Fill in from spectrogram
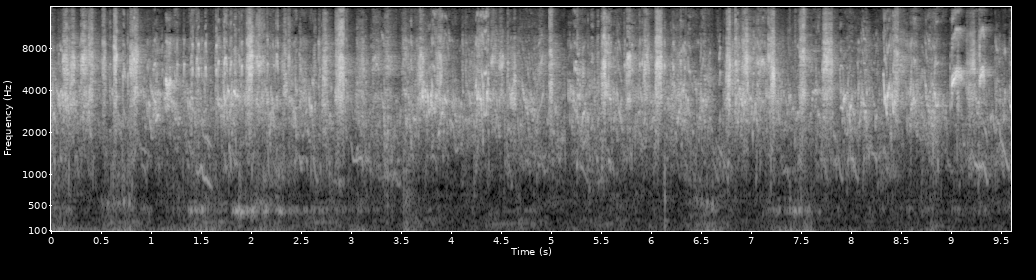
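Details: A colony of 30 pairs of budgerigars chirping together: dense, continuous high-pitched chatter of overlapping warbles, squawks and tweets with no pauses, plus faint low cooing notes in places.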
